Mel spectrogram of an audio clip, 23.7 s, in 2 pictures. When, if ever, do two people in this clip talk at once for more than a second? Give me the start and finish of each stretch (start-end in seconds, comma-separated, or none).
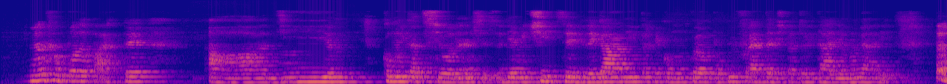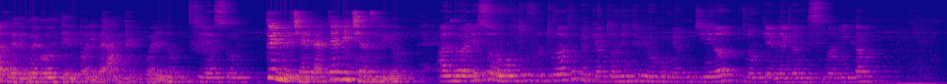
none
